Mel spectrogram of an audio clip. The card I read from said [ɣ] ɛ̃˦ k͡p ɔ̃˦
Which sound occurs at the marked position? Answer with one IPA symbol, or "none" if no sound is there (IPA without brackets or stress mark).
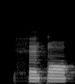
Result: h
